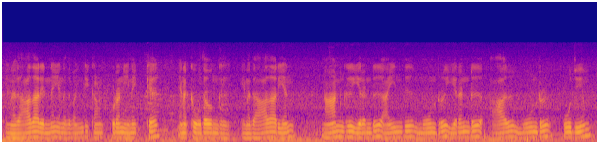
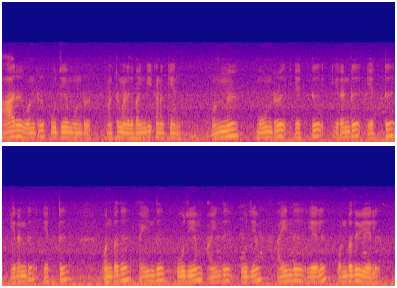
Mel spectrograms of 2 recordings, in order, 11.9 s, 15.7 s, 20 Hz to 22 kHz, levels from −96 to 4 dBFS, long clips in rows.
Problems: none marked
